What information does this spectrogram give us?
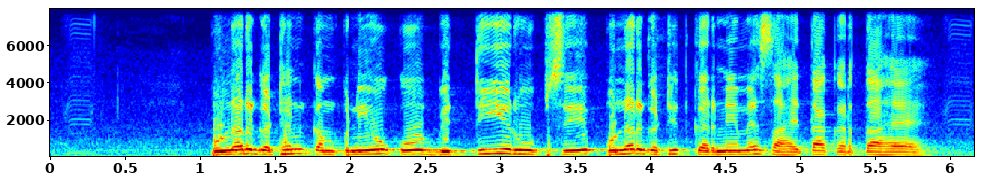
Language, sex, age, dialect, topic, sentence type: Hindi, male, 18-24, Kanauji Braj Bhasha, banking, statement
